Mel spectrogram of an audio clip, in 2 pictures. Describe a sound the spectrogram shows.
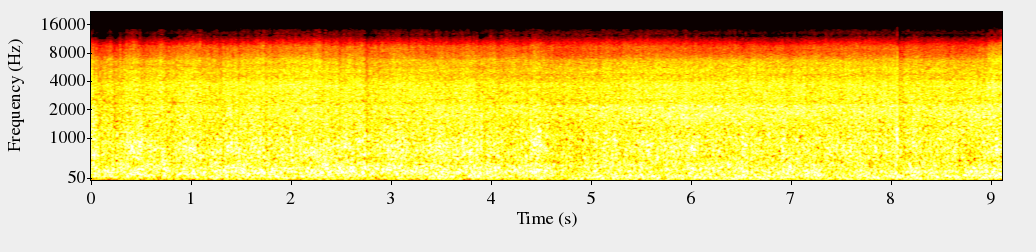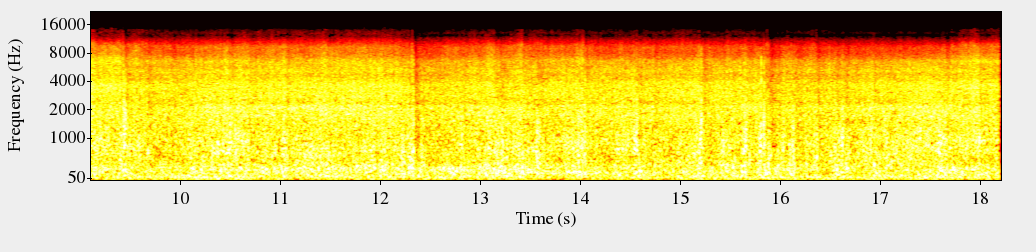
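A vehicle's engine hums steadily as it drives at speed.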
